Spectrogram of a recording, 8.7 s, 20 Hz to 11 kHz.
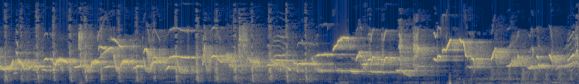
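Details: Oriental magpie-robin, 2017, in căn lửa song: rapid chattering clicks mixed with whistled phrases, then clear stepped whistles climbing and falling in the second half.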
